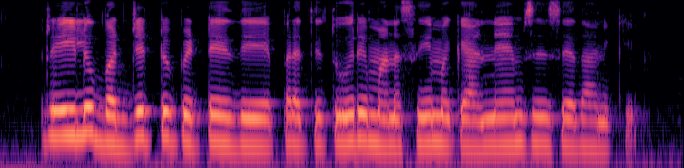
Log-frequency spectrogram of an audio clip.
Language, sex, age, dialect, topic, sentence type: Telugu, female, 18-24, Southern, banking, statement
